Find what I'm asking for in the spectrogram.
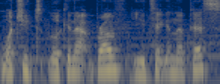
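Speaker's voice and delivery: try-hard British accent. Asked for a best impression of a British accent: imitated British accent. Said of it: "Can you do your best impression of a British accent?".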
